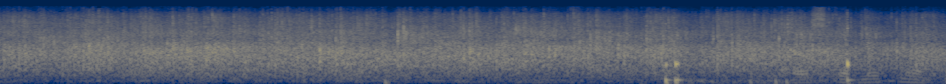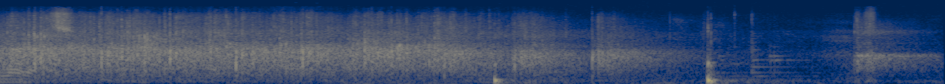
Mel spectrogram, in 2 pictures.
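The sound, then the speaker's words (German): Sustained audience applause, a dense wash of many hands clapping at steady loudness, with a few sharper claps standing out before it thins and tapers off near the end. “Herzlichen Applaus euch.”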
